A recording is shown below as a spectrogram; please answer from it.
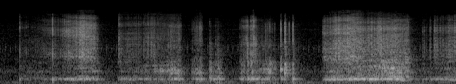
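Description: Long red acrylic nails rub and scratch across a flat dark grey chalkboard surface. Broad, bright scratching swells in long strokes, separated by quieter gaps, with a faint low tone running under the louder passes.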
